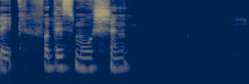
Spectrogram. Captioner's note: speaking French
